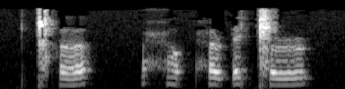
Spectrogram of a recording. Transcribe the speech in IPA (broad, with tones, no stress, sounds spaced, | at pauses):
ǁʰ ʌ˩˧ | ħ ɔ̤˧˩ ʔ ħ ə˞˩˧ ʔ ɛ˧˩ ǁ ə˞˩˧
